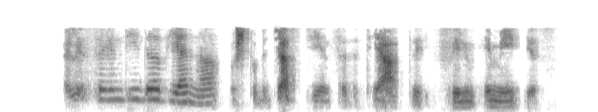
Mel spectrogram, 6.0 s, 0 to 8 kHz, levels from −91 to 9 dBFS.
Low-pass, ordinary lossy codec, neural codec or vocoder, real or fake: 7.2 kHz; AAC, 16 kbps; codec, 16 kHz, 0.4 kbps, LongCat-Audio-Codec; fake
